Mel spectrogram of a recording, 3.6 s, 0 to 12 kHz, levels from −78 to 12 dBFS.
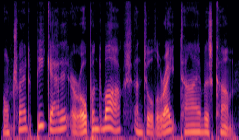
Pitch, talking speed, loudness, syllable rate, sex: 155 Hz, 265 wpm, -18 LUFS, 5.1 syllables/s, male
